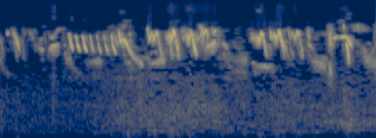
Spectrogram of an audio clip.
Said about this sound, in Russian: В южных областях, где снег быстро сходил, замечали: жаворонок запел, пора выходить на пашню.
